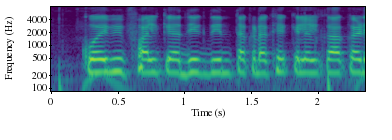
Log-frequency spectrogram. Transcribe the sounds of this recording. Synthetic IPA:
koibʱipʰəlkeəd̪ʱik̚d̪int̪əkɾəkʰekelelkakəɽ

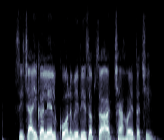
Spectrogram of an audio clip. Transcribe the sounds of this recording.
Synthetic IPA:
sit͡ʃaːikaleːlkoːnʋɪd̪ʱisɐbseətːʃʰaɦoet̪ət͡ʃʰiː

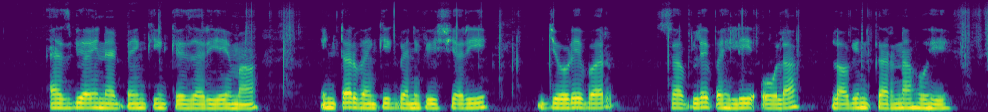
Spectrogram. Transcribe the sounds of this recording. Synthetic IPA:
ɛːs̬biːaːineːʈ̚bɛ̃ːŋkɪ̃ŋɡkezɐɾiemã | ɪ̃ɳʈəɾbɛ̃ːŋkɪ̃ŋɡbɛnɪpʰɪʃiəɾid͡ʒoːɽepɐɾ | sɐblepɛɦliʔoːla | lɔːɡɪnkɐɾnaɦʊiː

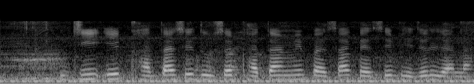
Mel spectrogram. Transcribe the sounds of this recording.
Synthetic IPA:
d͡ʒiːʔeːkʰːaːt̪ased̪uːsəɾkʰaːt̪amẽpɛːsakɛːsebʱeːd͡ʒəld͡ʒaːlaː

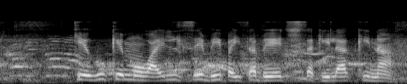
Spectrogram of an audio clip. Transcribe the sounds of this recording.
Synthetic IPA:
keːɦukemoːbaːɪlsebʱipɐɪsabʱeːd͡ʒsɐkiːlakɪnaː

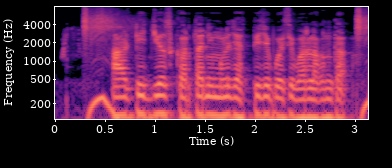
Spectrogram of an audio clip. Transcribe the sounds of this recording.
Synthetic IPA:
aɾʈiːd͡ʑjoskəɾt̪aniːmuled͡ʑat̪ːit͡ɕepɔjsebʱəɾlaɡunka

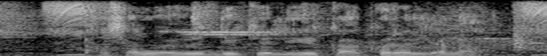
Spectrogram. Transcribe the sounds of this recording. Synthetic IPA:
pʰəsəlʋɪʋɾɪd̪ʱːikeliekaːkəɾəld͡ʒalaː

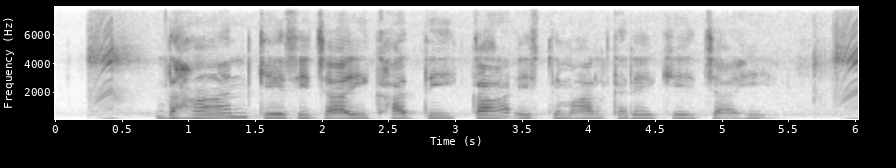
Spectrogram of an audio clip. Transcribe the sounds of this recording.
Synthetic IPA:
d̪ʱaːnkesit͡ʃaːikʰaːt̪ikaɪst̪eːmaːlkəɾeket͡ʃaːɦe

